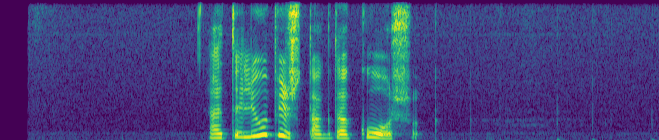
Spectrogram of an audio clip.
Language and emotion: Russian, neutral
